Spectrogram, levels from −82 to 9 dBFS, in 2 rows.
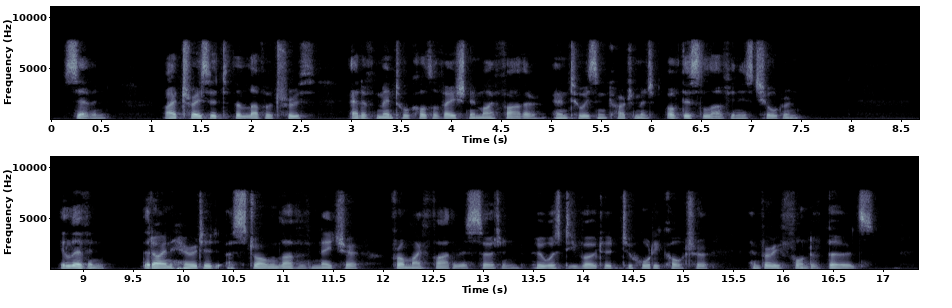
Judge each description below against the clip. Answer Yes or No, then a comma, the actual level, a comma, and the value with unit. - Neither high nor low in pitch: No, low, 105 Hz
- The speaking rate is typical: Yes, average, 175 wpm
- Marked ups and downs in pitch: No, average, 3.3 semitones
